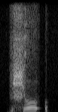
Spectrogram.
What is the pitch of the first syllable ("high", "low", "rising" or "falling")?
high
